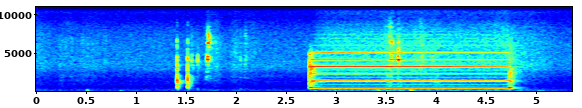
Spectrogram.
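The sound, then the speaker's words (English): Telephone ringing on an unanswered outgoing call: a few soft clicks, then a single steady electronic ring tone holding one pitch for about two seconds before cutting off, heard alone. “Please pick up. Please. I'll just have to keep calling until my mom calls back.”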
